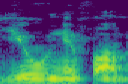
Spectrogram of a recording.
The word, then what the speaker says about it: uniform: It starts with a Y sound, uniform.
